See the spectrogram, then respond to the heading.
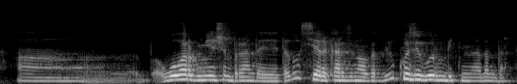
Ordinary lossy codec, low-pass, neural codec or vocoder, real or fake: AAC, 48 kbps; 7.2 kHz; codec, 16 kHz, 8 kbps, FunCodec, trained on Chinese and English, 25 frames a second; fake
